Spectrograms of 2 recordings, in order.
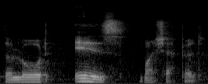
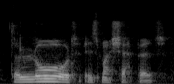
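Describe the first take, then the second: First: The stress is on the word is. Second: The stress is on the word Lord. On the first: The Lord truly is the shepherd now. "try emphasising the word is" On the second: It is the Lord and no one else who is the shepherd. "with the emphasis on the words, the Lord"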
